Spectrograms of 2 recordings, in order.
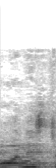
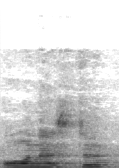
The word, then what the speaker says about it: honest: Though it starts with a consonant letter H, but H is silent here and is pronounced as vowel.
